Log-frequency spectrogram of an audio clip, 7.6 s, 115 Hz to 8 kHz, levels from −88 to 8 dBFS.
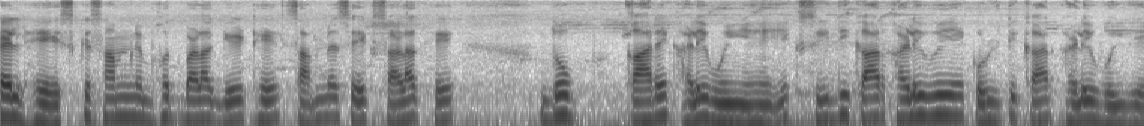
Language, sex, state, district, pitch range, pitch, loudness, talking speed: Hindi, male, Bihar, Gaya, 125-150 Hz, 135 Hz, -21 LUFS, 235 wpm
